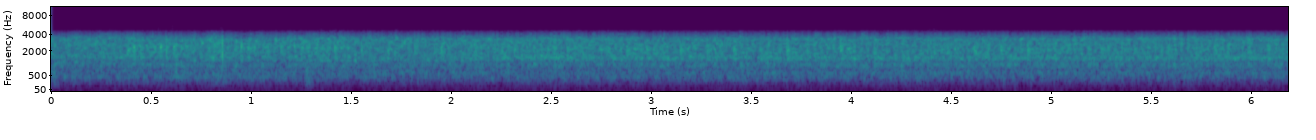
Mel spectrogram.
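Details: 2006 S2000 at idle: continuous loose metallic rattle from inside the engine for about a week; owner suspects the TCT timing chain auto tensioner, not confirmed.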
